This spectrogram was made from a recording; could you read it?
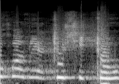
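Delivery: quavering, unsteady, very high trembling voice. Narrator reads Mimi answering the man who has just appeared, in a trembling voice. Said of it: "Elle lui dit d'une voix tremblante".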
